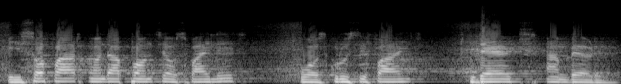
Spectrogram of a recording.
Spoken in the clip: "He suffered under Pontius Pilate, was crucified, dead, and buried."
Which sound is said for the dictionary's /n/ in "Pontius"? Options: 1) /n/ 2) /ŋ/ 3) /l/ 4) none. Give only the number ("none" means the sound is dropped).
1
